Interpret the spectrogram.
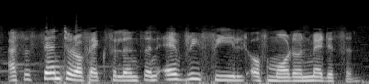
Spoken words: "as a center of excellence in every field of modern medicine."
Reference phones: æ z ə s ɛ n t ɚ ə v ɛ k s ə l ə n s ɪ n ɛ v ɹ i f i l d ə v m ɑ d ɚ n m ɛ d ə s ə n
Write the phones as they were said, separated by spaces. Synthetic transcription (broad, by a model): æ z ə s ɛ n t ɚ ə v ɛ k s ə l ə n s ɪ n ɛ v ɹ i f i l d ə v m ɑ d ɚ n m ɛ d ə s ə n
